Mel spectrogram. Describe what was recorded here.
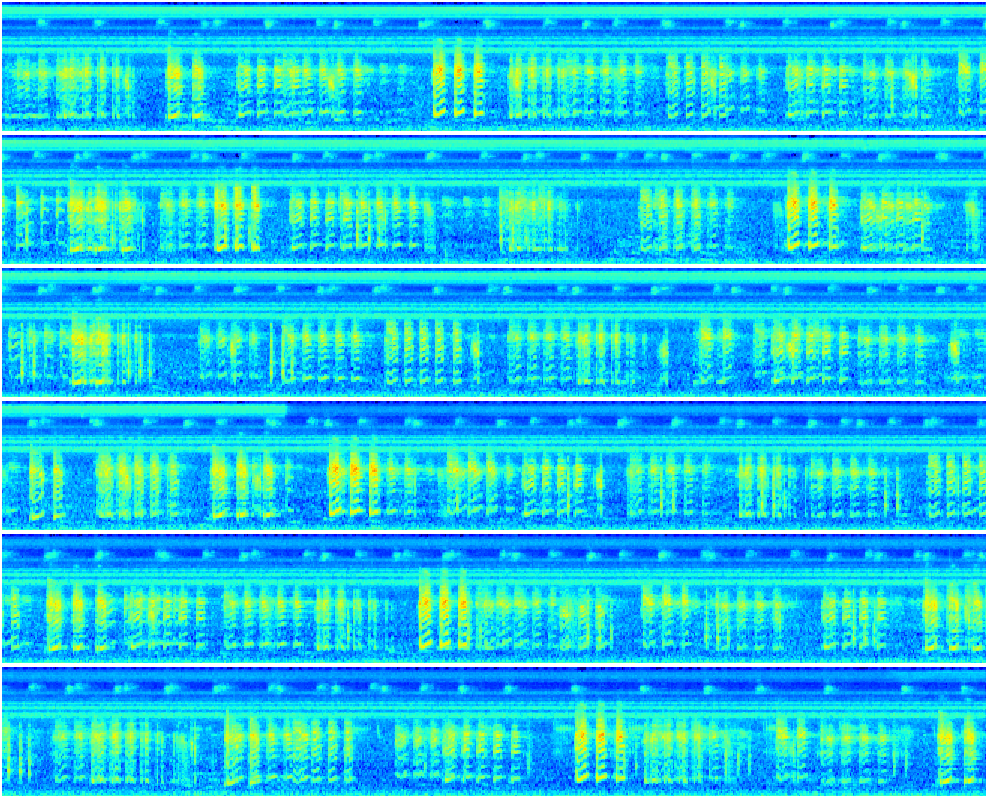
Frogs chirping, Insects called, Small ecological pool, Dogs barking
